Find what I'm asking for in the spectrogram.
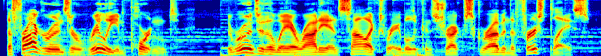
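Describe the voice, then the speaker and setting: Meek young troll guy male actor, low voice, nervous halting stammer, earnest audio-drama storytelling over music. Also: very animated, fairly bright tone. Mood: earnest, intrigued. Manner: hesitant stammer, halting and apologetic. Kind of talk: audio drama monologue, recounting adventures as a log.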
